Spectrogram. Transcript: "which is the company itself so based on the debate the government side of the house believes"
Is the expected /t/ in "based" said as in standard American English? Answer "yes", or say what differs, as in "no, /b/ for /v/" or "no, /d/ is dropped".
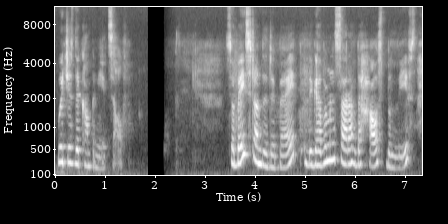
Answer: yes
